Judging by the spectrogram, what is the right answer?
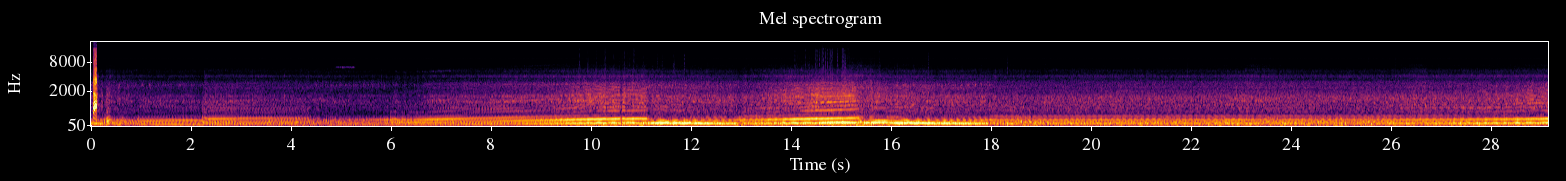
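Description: Benelli TNT 600's 600 cc inline-four engine under way. Its note climbs twice with the throttle and drops back each time, then holds steady while cruising.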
